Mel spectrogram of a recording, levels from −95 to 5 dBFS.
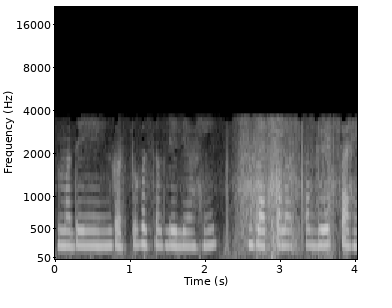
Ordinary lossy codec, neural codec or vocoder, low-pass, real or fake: MP3, 16 kbps; none; 3.6 kHz; real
